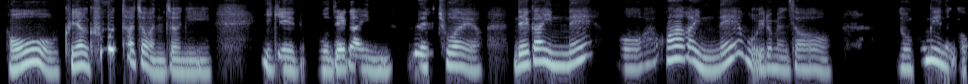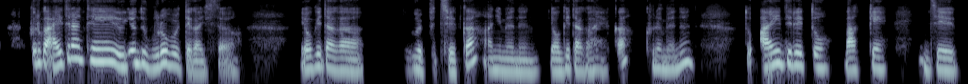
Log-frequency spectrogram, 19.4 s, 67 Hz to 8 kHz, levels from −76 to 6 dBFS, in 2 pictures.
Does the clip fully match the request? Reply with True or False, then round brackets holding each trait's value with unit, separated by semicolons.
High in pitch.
False (165 Hz)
